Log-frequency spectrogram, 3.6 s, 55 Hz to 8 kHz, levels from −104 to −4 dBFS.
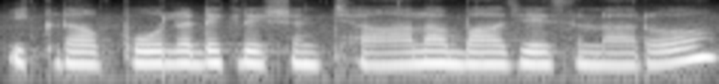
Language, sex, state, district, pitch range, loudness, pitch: Telugu, female, Andhra Pradesh, Annamaya, 185-195 Hz, -14 LUFS, 190 Hz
